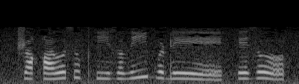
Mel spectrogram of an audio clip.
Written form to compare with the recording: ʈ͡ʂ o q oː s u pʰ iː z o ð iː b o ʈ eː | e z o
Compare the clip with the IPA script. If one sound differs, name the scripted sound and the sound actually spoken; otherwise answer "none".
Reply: ʈ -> ɖ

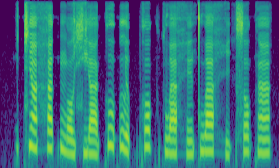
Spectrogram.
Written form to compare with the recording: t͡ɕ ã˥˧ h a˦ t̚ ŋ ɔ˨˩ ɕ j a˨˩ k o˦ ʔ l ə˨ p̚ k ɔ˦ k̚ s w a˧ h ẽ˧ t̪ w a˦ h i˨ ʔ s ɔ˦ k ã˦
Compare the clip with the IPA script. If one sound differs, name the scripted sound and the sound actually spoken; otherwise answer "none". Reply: none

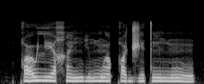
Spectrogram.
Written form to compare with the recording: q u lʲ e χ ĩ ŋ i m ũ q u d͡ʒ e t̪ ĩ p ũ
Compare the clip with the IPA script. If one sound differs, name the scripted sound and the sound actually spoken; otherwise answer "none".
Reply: p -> m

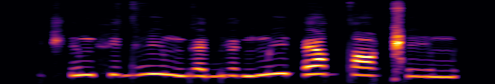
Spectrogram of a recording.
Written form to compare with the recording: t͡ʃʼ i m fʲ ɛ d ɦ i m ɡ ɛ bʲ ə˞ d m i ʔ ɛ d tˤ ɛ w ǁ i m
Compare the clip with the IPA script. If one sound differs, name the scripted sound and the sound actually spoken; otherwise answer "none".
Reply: none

